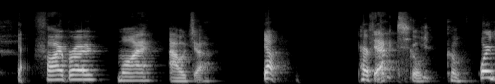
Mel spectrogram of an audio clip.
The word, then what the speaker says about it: fibromyalgia: how to pronounce it I'd break it up to say fibro my aler or my aler my Alia fibro my Alia yep perfect cool cool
